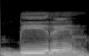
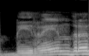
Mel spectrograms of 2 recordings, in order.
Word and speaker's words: बीरेन: एन बीरेन, बीरेंद्र नहीं, बीरेन Singh, right.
